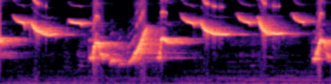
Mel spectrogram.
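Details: Song of the white-rumped shama, or murai batu, meant to make birds respond: high whistles falling in pitch, alternating with sharp upswept notes, each phrase roughly half a second long.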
